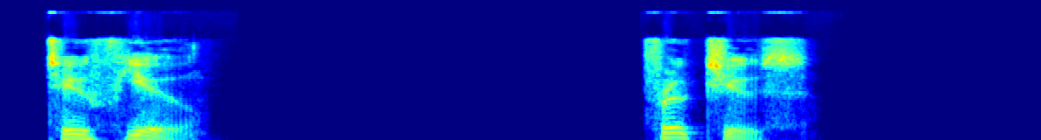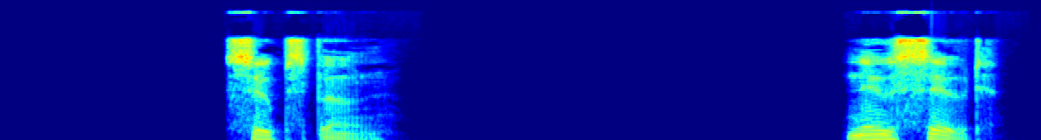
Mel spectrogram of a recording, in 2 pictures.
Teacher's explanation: the lips are tense and rounded as if you're blowing a balloon, and the tongue is slightly tense and raised high. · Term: oo sound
